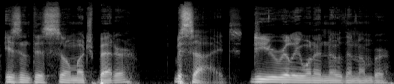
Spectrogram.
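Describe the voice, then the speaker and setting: A man's voice: low voice, fairly even intonation, moderate pace, a little mellow, no echo, studio quality, close to an everyday voice. A man acting a wry, hard-boiled occult detective who narrates and talks in a noir radio drama. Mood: wry banter. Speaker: narrator and lead character.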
